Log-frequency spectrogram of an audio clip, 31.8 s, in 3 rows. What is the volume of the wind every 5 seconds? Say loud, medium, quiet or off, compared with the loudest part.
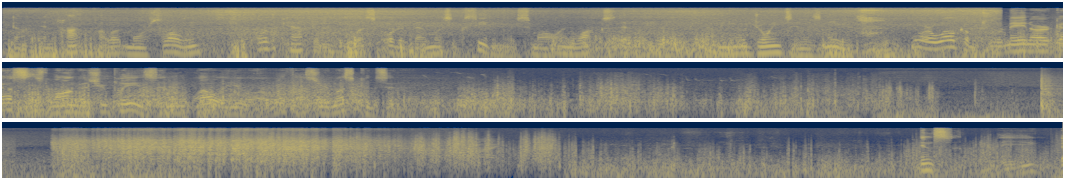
loud, loud, loud, medium, medium, medium, medium.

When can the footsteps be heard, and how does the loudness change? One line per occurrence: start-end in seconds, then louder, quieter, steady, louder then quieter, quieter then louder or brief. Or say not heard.
not heard.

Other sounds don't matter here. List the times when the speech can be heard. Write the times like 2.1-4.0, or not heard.
0.0-14.8, 30.4-31.7.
